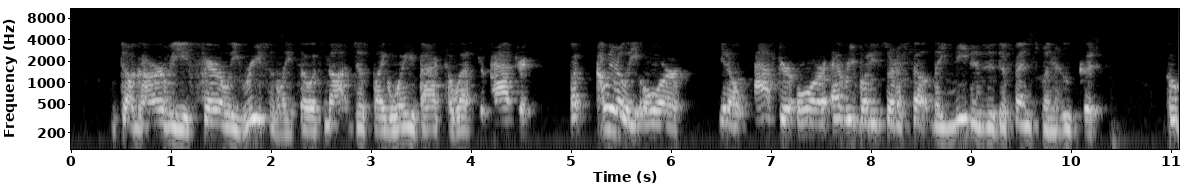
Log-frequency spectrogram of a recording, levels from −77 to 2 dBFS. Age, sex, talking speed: 30-49, male, 175 wpm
